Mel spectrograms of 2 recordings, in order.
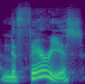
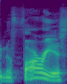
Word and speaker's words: nefarious: It was nice to hear nefarious pronounced correctly, as opposed to nefarious the way I've been saying it for years.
